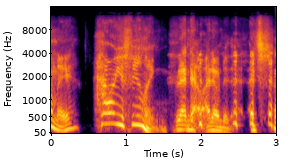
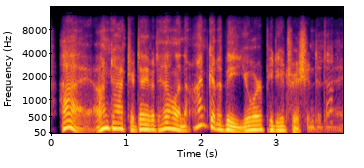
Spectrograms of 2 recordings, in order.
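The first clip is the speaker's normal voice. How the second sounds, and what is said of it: Put-on radio announcer voice. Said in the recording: “The radio voice, you know, says”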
